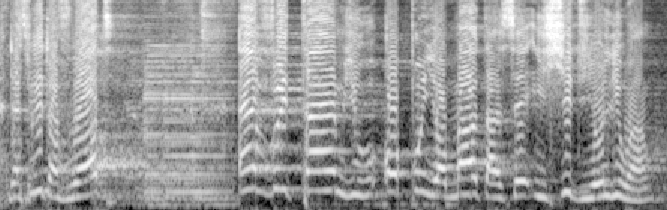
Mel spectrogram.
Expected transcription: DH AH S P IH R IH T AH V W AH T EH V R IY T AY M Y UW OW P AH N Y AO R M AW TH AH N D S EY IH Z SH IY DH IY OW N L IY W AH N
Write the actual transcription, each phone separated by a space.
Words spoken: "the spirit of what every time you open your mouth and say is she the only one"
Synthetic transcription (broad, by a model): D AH S P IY R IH T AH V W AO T EH V R IY T AY M Y UW OW P AH N Y AO M AW T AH N S EY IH SH IY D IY OW N L IY W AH N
